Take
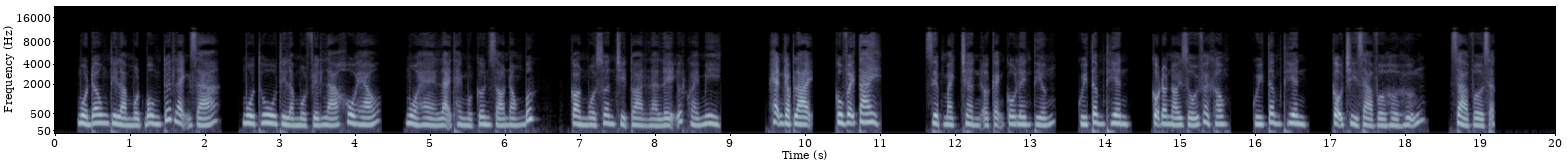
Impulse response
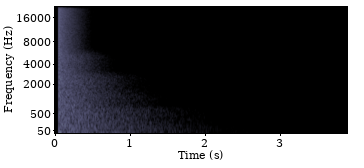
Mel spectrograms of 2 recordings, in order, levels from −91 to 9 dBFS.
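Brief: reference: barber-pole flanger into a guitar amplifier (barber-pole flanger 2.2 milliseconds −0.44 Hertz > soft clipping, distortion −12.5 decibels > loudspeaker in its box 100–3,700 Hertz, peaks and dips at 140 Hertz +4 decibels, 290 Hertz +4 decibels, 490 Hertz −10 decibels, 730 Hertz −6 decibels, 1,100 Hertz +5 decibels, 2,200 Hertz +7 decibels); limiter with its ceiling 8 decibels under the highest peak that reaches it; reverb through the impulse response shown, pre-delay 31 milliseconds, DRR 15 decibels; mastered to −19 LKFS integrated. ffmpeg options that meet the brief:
-filter_complex "[0:a]alimiter=limit=-16dB:level=0:latency=1,asplit=2[link_01][link_02];[1:a]atrim=start_sample=2205,adelay=31[link_03];[link_02][link_03]afir=irnorm=-1:irlink=0,volume=-22.5dB[link_04];[link_01][link_04]amix=inputs=2:normalize=0,asplit=2[link_05][link_06];[link_06]adelay=2.2,afreqshift=-0.44[link_07];[link_05][link_07]amix=inputs=2:normalize=1,asoftclip=threshold=-25.5dB,highpass=100,equalizer=frequency=140:width_type=q:width=4:gain=4,equalizer=frequency=290:width_type=q:width=4:gain=4,equalizer=frequency=490:width_type=q:width=4:gain=-10,equalizer=frequency=730:width_type=q:width=4:gain=-6,equalizer=frequency=1100:width_type=q:width=4:gain=5,equalizer=frequency=2200:width_type=q:width=4:gain=7,lowpass=frequency=3700:width=0.5412,lowpass=frequency=3700:width=1.3066,volume=15dB"

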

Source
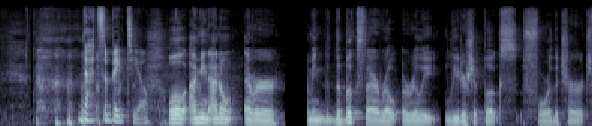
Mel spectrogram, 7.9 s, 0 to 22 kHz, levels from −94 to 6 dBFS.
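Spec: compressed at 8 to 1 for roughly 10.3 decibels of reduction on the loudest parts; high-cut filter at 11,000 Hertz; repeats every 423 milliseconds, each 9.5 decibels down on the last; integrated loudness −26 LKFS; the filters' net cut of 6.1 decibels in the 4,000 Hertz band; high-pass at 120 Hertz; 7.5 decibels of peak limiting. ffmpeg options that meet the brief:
ffmpeg -i in.wav -af "highpass=120,lowpass=11000,equalizer=frequency=4000:width_type=o:gain=-8,acompressor=threshold=-24dB:ratio=8,alimiter=limit=-21.5dB:level=0:latency=1,aecho=1:1:423|846|1269|1692:0.335|0.111|0.0365|0.012,volume=7dB" out.wav

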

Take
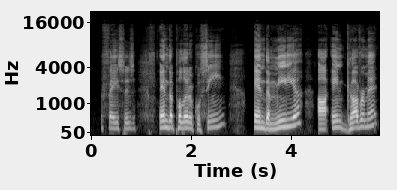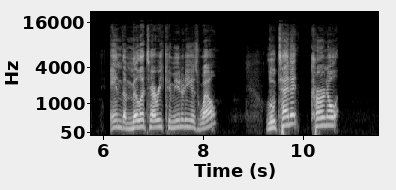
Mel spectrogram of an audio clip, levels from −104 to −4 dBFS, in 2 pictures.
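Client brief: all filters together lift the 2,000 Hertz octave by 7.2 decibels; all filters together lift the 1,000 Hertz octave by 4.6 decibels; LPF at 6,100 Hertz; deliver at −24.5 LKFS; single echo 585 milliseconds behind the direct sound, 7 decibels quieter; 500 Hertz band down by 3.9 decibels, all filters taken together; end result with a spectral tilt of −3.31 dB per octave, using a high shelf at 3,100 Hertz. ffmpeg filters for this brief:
ffmpeg -i in.wav -af "lowpass=6100,equalizer=frequency=500:width_type=o:gain=-7,equalizer=frequency=1000:width_type=o:gain=6,equalizer=frequency=2000:width_type=o:gain=6.5,highshelf=frequency=3100:gain=3.5,aecho=1:1:585:0.447,volume=2.5dB" out.wav

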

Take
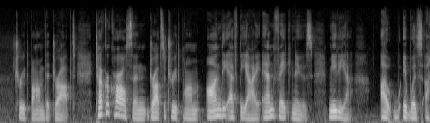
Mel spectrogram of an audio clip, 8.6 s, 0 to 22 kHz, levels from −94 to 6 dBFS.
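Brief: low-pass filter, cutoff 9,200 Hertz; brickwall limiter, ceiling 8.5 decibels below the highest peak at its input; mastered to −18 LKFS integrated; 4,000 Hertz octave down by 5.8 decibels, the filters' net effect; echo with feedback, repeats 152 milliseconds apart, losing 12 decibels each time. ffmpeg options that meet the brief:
ffmpeg -i in.wav -af "lowpass=9200,equalizer=frequency=4000:width_type=o:gain=-8.5,alimiter=limit=-16.5dB:level=0:latency=1,aecho=1:1:152|304|456:0.251|0.0628|0.0157,volume=11dB" out.wav

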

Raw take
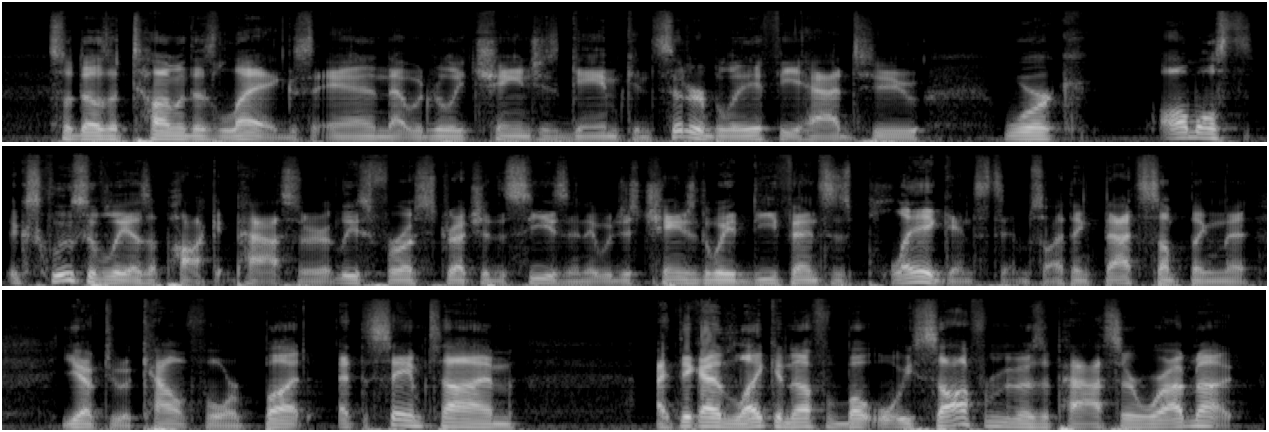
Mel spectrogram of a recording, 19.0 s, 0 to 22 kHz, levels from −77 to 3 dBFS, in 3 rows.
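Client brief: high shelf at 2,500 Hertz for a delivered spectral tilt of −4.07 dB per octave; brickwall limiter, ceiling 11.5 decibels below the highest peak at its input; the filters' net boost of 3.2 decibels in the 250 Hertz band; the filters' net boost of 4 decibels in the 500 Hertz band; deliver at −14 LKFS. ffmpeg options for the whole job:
ffmpeg -i in.wav -af "equalizer=frequency=250:width_type=o:gain=3,equalizer=frequency=500:width_type=o:gain=4,highshelf=frequency=2500:gain=4,volume=11dB,alimiter=limit=-1.5dB:level=0:latency=1" out.wav

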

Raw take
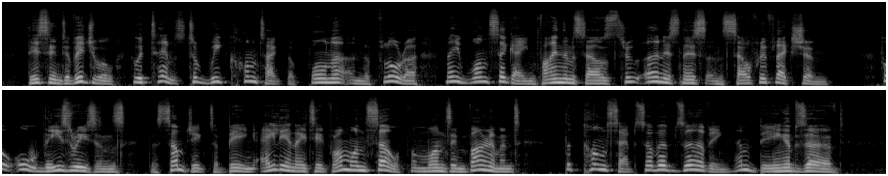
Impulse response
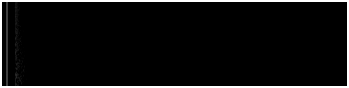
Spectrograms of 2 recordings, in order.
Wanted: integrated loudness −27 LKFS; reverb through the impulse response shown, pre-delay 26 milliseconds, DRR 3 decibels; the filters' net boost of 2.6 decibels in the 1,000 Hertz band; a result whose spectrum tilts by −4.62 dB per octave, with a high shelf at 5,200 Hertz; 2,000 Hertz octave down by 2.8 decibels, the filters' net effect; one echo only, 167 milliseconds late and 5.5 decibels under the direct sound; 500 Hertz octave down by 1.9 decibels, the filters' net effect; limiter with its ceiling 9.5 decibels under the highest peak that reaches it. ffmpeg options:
-filter_complex "[0:a]equalizer=frequency=500:width_type=o:gain=-3.5,equalizer=frequency=1000:width_type=o:gain=5.5,equalizer=frequency=2000:width_type=o:gain=-6.5,highshelf=frequency=5200:gain=4.5,alimiter=limit=-22dB:level=0:latency=1,aecho=1:1:167:0.531,asplit=2[link_01][link_02];[1:a]atrim=start_sample=2205,adelay=26[link_03];[link_02][link_03]afir=irnorm=-1:irlink=0,volume=1dB[link_04];[link_01][link_04]amix=inputs=2:normalize=0,volume=3dB"

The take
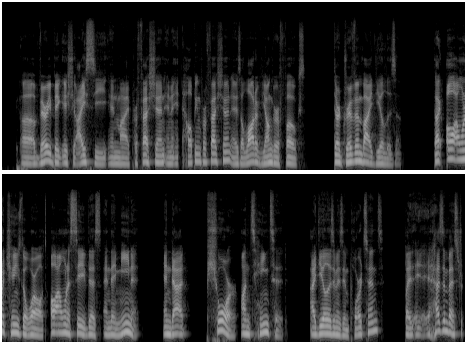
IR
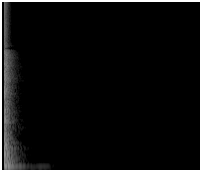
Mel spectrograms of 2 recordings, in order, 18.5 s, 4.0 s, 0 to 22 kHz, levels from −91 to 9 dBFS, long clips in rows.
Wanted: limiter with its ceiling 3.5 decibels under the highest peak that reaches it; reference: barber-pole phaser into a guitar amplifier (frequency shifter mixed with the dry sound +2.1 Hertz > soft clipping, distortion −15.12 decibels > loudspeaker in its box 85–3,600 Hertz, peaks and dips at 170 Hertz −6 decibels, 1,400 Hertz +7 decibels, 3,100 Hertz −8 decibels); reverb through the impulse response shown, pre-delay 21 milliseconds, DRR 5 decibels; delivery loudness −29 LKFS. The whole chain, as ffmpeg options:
-filter_complex "[0:a]alimiter=limit=-20.5dB:level=0:latency=1,asplit=2[link_01][link_02];[1:a]atrim=start_sample=2205,adelay=21[link_03];[link_02][link_03]afir=irnorm=-1:irlink=0,volume=-18.5dB[link_04];[link_01][link_04]amix=inputs=2:normalize=0,asplit=2[link_05][link_06];[link_06]afreqshift=2.1[link_07];[link_05][link_07]amix=inputs=2:normalize=1,asoftclip=threshold=-26dB,highpass=85,equalizer=frequency=170:width_type=q:width=4:gain=-6,equalizer=frequency=1400:width_type=q:width=4:gain=7,equalizer=frequency=3100:width_type=q:width=4:gain=-8,lowpass=frequency=3600:width=0.5412,lowpass=frequency=3600:width=1.3066,volume=7.5dB"

